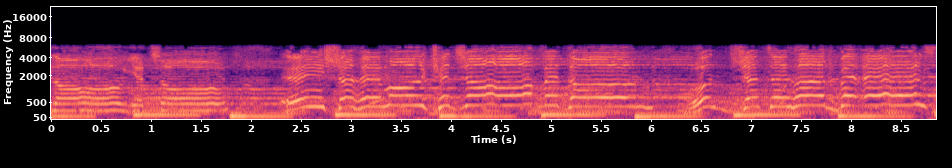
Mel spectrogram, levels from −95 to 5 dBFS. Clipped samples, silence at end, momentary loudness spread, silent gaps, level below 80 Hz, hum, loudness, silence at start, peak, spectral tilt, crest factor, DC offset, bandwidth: under 0.1%; 0 s; 5 LU; none; -26 dBFS; none; -14 LUFS; 0 s; -2 dBFS; -3 dB/octave; 12 dB; under 0.1%; 6.4 kHz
